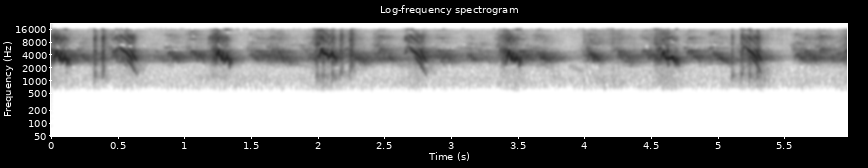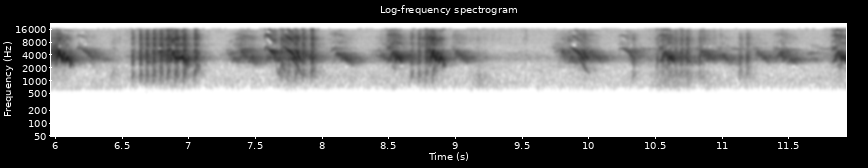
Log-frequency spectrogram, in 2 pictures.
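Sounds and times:
house sparrow Passer domesticus chirping: 0.0 - 11.9.

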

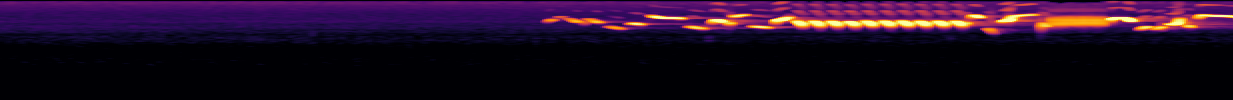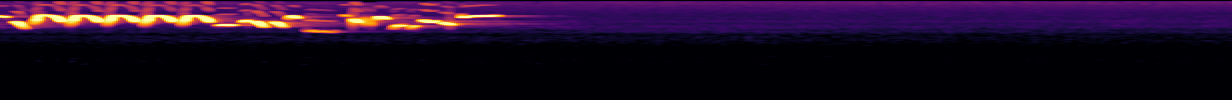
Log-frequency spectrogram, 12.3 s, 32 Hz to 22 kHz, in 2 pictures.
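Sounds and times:
Eurasian wren Troglodytes troglodytes song: 2.7 - 8.7.

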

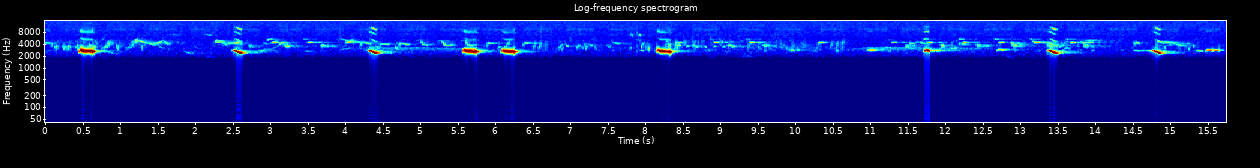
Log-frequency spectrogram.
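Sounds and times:
continuous thin chirping of other birds: 0.0 - 15.7
Eurasian bullfinch Pyrrhula pyrrhula giving mellow downslurred whistled calls: 0.5 - 0.7, 5.6 - 6.3, 8.2 - 8.4, 13.4 - 13.6, 14.7 - 15.7.

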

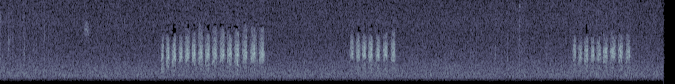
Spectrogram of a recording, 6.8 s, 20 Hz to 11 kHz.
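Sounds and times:
Great tit Parus major churring call: 1.6 - 2.7, 3.5 - 4.0, 5.7 - 6.4.

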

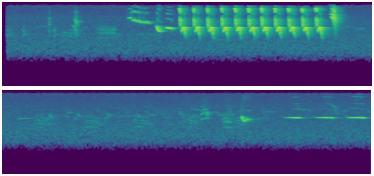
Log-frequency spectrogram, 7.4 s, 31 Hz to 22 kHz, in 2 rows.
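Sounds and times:
common nightingale Luscinia megarhynchos song: 0.1 - 7.3.

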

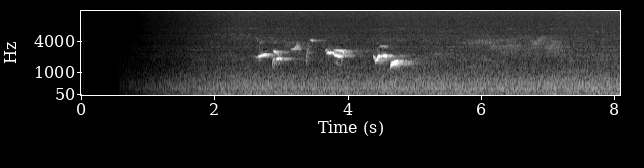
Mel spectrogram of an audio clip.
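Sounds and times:
Common blackbird song: 2.2 - 8.0.

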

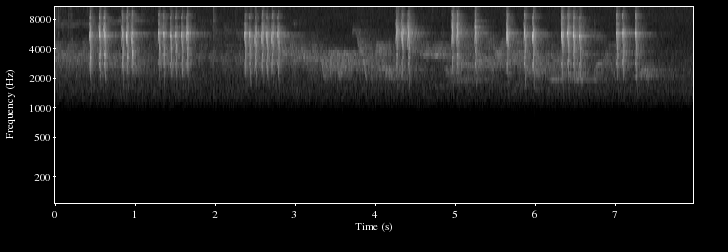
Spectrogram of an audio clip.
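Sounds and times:
Eurasian wren Troglodytes troglodytes giving short dry ticking rattles: 0.0 - 3.0, 4.2 - 7.4.

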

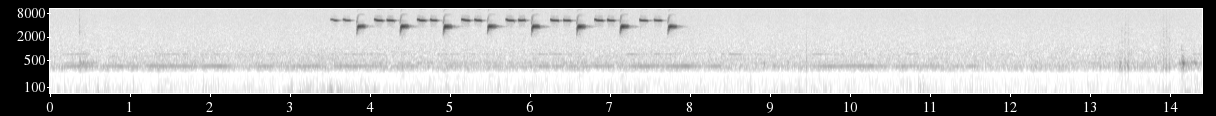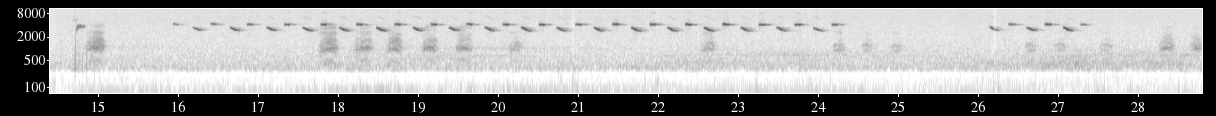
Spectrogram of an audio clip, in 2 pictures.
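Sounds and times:
great tit Parus major singing two-note phrases: 3.5 - 7.9, 14.7 - 15.1, 16.0 - 25.1, 26.1 - 28.7.

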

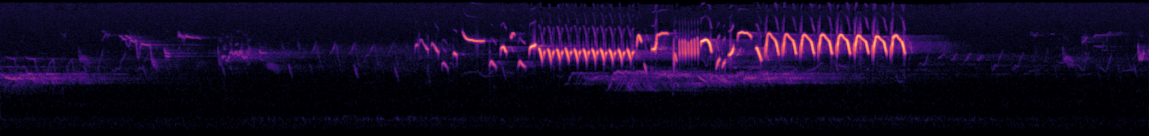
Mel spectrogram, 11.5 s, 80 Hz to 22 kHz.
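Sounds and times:
Eurasian wren Troglodytes troglodytes song with rattle, chips and rolling whistles: 4.7 - 9.1.

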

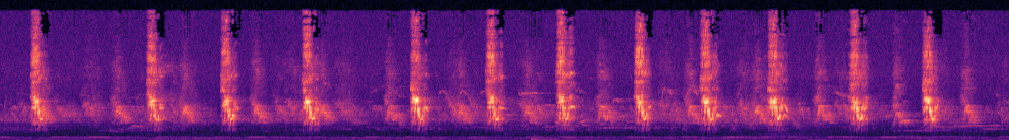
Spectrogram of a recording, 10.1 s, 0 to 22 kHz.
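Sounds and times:
house sparrow Passer domesticus chirping: 0.3 - 0.6, 1.3 - 3.4, 4.0 - 9.4.

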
